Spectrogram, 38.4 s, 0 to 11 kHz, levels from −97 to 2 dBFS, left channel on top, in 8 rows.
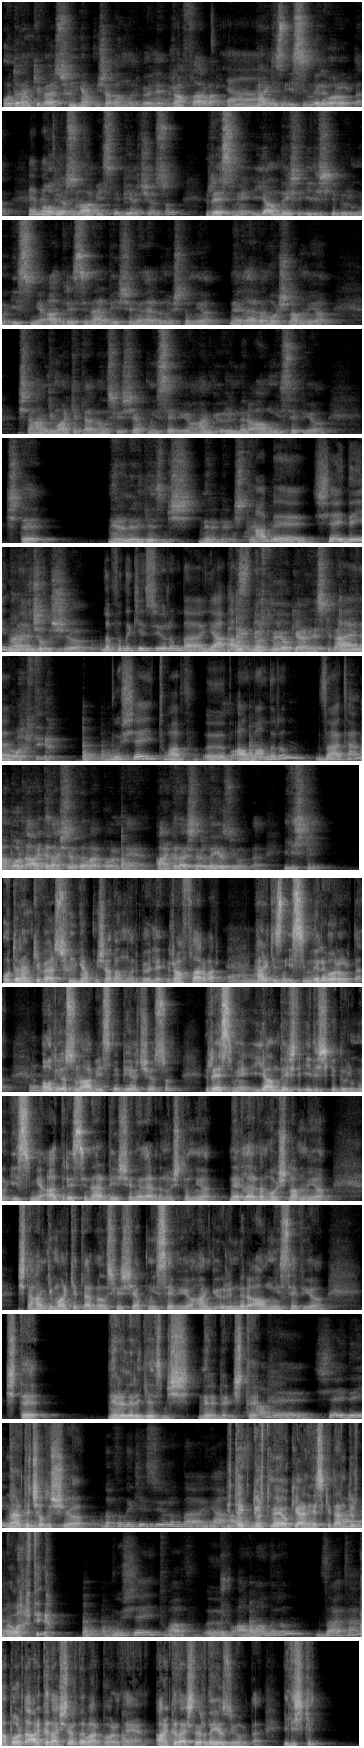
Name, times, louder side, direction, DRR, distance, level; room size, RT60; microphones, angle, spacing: voice 1, 0.0-19.7 20.6-22.6 24.0-25.1 26.9-29.5 33.6-37.8, right 7 dB, 85° right, 12 dB, 0.4 m, -32 dB
voice 2, 1.9-2.2 3.0-3.6 5.2-5.8 22.6-24.5 25.3-27.5 28.5-28.9 30.2-33.7, left 4 dB, 85° left, 9 dB, 0.5 m, -36 dB
sound 1, 25.0-36.3, left 1 dB, 70° left, 0.9 m, -48 dB
4.0 x 2.7 x 4.4 m, 0.67 s
head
